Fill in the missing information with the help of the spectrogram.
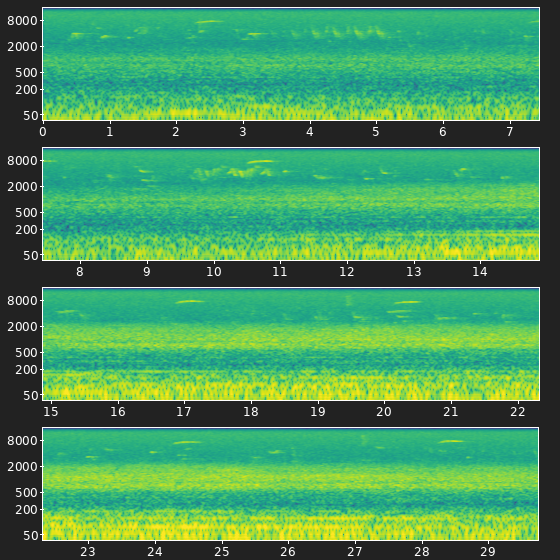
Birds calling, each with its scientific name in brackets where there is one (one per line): Ovenbird (Seiurus aurocapilla)
Gray Catbird (Dumetella carolinensis)
Common Yellowthroat (Geothlypis trichas)
Cedar Waxwing (Bombycilla cedrorum)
